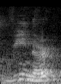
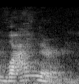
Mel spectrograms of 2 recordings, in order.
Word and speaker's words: Wiener: you know, he is Wiener, not Wiener. And then I say, oh, I'm so sorry about that. And then there are two things. So, I mean, like, the Wiener is the correct pronunciation, and then the Professor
